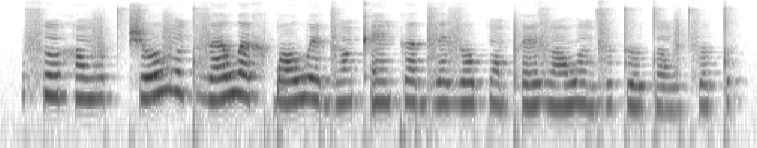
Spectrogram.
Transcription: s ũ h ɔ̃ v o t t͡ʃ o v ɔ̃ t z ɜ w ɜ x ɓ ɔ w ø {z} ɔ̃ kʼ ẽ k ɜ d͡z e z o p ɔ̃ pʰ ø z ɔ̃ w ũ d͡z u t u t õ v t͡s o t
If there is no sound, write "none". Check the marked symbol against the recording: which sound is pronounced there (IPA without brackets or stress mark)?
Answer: d͡z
